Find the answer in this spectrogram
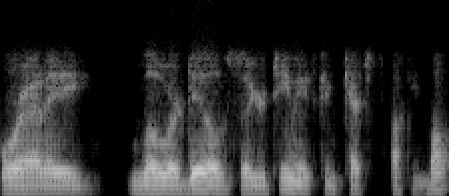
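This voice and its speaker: At a moderate pace, a man talks in an American accent at a medium pitch. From US South. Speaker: former police officer. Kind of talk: casual interview chat.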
